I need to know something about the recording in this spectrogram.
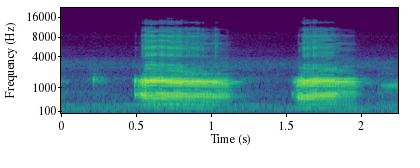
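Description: A man's voice over a Skype video call: two drawn-out, hesitant syllables, the first about half a second in and the second near the end.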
